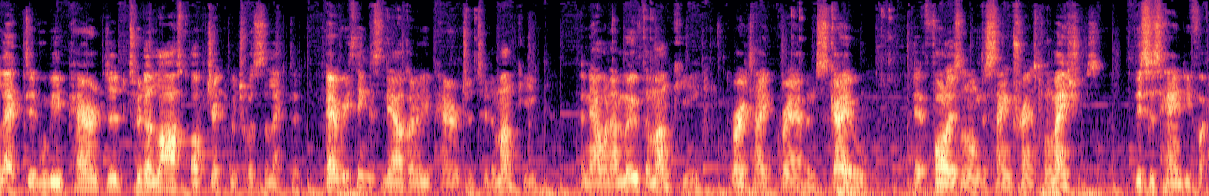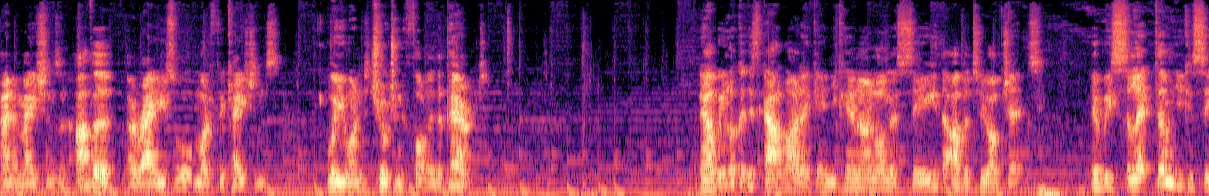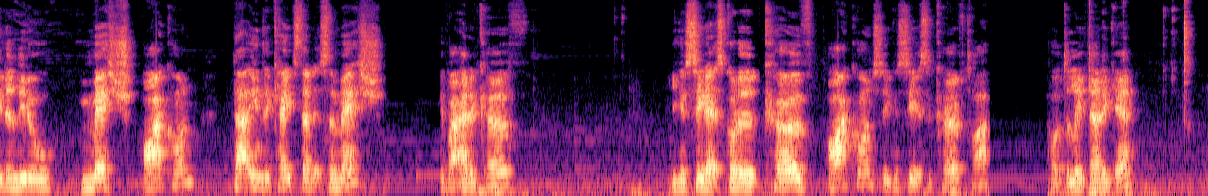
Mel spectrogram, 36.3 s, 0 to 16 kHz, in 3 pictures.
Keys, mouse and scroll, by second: 4.6-6.5 right drag, 5.3 g, 7.1 KP_7, 7.5 r, 8.4 s, 10.5 KP_1, 19.2-21.8 middle drag, 23.5-26.6 right drag, 29.6 shift+a, 35.9 x.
